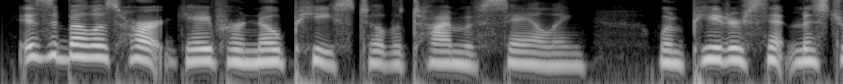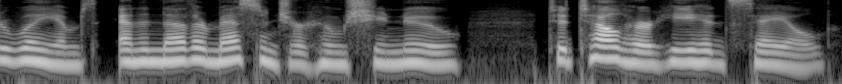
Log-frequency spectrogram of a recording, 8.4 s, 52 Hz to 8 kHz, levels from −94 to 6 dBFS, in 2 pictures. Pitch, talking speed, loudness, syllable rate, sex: 195 Hz, 200 wpm, -23 LUFS, 5.4 syllables/s, female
